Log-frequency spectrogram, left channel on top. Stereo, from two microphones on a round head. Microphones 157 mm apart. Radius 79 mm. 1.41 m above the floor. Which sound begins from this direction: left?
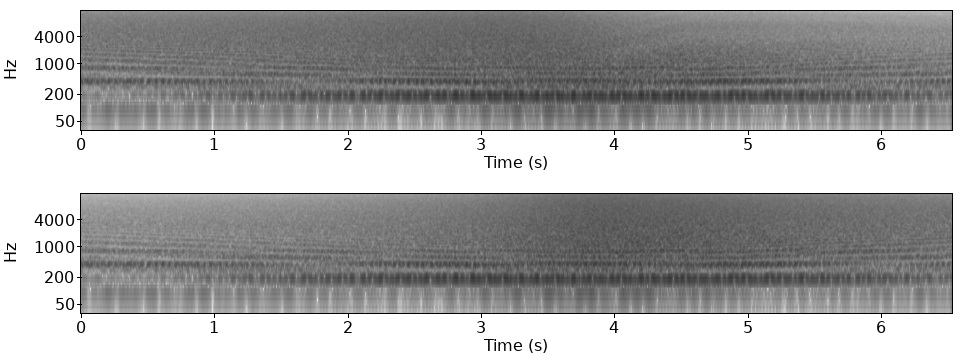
A drone, at 0.0 s.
